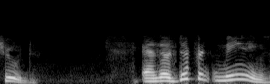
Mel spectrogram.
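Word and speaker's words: shud (שוד): It's the word shud. Shin, vav, dalet.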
